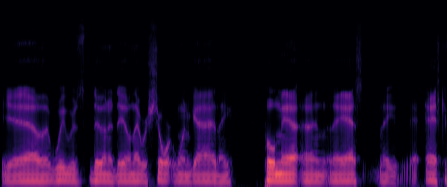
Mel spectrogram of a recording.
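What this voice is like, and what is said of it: American southern accent. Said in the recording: “me with my southern accent”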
